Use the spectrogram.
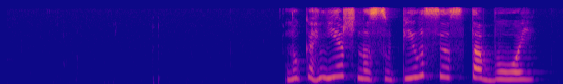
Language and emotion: Russian, positive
